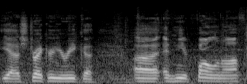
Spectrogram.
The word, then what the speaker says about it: Striker Eureka: Yeah, Striker Eureka.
